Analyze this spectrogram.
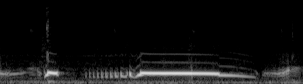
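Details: Lure song of a spotted dove meant to make other doves reply: a brief sharp upslurred note, a stuttering pulsed rattle, then one drawn-out level coo that sags at the end.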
